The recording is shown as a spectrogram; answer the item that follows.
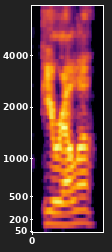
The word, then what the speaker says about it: Fiorella: Fiorella, is that right? That's correct. The pronunciation.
